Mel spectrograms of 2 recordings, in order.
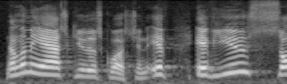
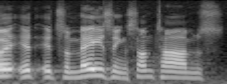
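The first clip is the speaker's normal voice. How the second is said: ordinary delivery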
